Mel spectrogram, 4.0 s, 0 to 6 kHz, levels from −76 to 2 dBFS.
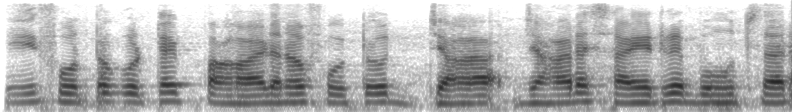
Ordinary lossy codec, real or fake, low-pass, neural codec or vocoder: none; fake; 5.4 kHz; codec, 16 kHz in and 24 kHz out, 1.1 kbps, FireRedTTS-2 codec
